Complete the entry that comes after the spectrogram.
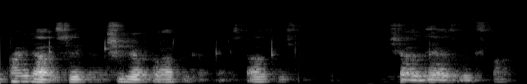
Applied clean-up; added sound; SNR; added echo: neural mask model DeepFilterNet 3.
